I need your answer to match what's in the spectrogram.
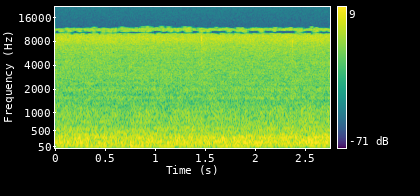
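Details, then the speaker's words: Propane ribbon-burner forge just lit, propane wide open with fan blowing: steady even low roar, no sputter or pulsing, smooth continuous burn; burner running cleanly. "God, it comes in fast, just boom. Who needs a wood stove, friends?"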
